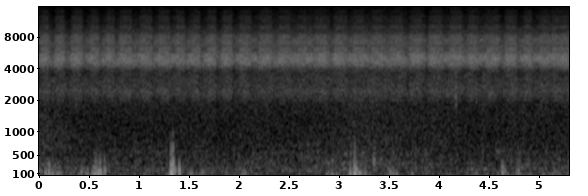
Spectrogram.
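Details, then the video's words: Crickets at a bay on Korčula, Croatia: a constant high, pulsating insect drone dominates, while a few short low knocks and wind gusts break in beneath it. "Korčula - view of one of the bays in Korcula with sounds of crickets"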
